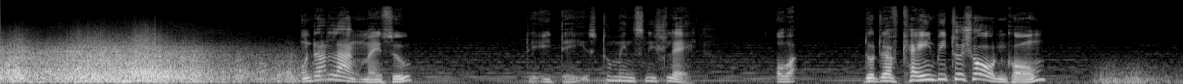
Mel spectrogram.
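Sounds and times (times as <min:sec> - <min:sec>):
thunder rumbling from a thunderstorm: 0:00.0 - 0:04.0, 0:10.9 - 0:11.8
speech: 0:03.1 - 0:04.2, 0:05.2 - 0:07.1, 0:07.8 - 0:11.1.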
